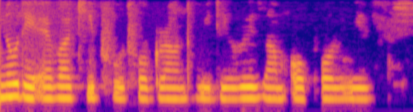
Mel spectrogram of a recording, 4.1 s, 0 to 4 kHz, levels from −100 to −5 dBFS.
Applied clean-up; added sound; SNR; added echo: none; none; none; none.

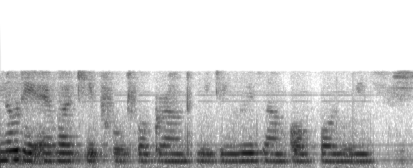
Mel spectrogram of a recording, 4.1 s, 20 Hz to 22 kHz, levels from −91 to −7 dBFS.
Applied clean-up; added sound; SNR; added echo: neural separator model SepFormer DNS4.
